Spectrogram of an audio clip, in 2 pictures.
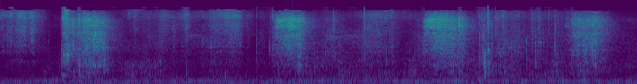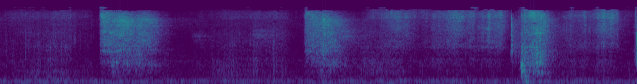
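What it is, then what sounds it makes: Loose cleanser powder being crumbled. Bare hands dig into a large mound of fine grey-white Comet cleanser powder, squeezing clumps and crumbling them back onto the pile. Soft, breathy bursts of gritty crunching and hissing rise and fade over a steady low hum, with a sharper crackle near the end.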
